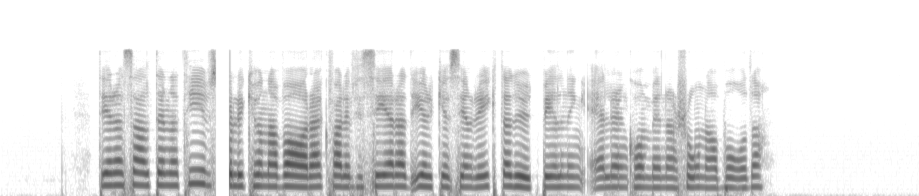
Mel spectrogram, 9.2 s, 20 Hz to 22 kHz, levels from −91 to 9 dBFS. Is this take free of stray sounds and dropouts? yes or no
no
